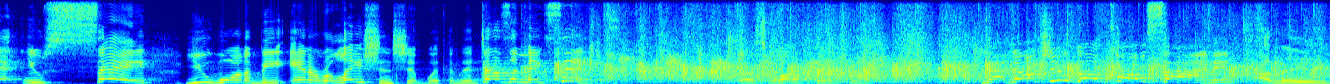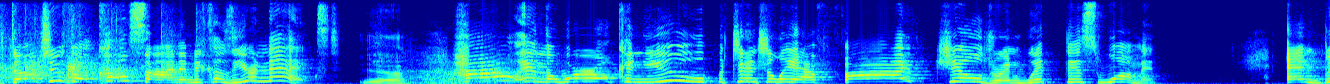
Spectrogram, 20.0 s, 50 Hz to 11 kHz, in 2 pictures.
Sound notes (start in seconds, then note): 3.7 audience applauding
